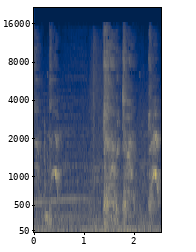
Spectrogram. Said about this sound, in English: With great effort, he pulled himself up and collapsed on the bare planks of the floor, coughing on the dust and dirt choking the air.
